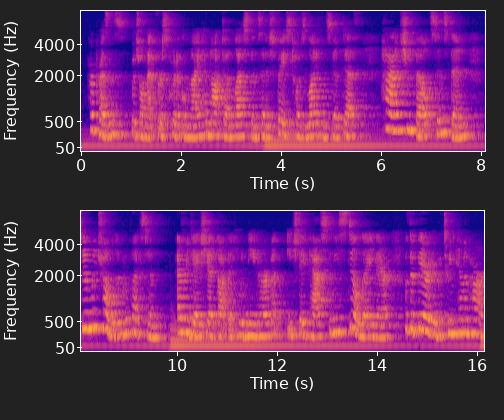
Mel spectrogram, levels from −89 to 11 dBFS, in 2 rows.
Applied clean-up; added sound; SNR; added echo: none; Bass guitar; 17 dB; reverberation time 0.9 s.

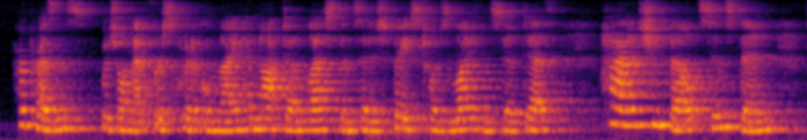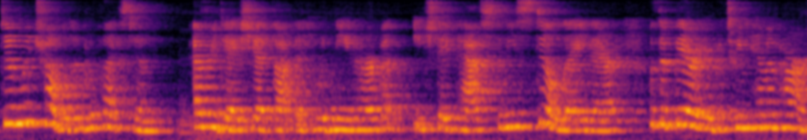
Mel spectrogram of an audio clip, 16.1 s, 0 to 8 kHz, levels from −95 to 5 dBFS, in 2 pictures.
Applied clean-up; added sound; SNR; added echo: neural separator model SepFormer DNS4.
